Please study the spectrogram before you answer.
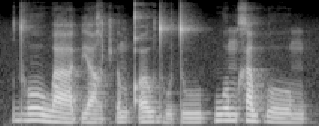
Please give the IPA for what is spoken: dʱ oː˦˨ w aː˨ pʲ aː˨ ʁ t͡ʃʼ ə˦˨ m qʼ uː˦ dʱ u˨ t u˦ | w o˦ m x a˦ w ɓ oː˨ m

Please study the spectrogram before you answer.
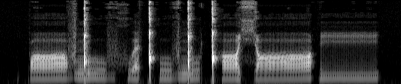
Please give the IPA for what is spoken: p ɑː v ŋ͡ǃ uː v xʷ æ ǃʰ u v ŋ͡ǃ u ǃʰ ɑ ç ɑː | iː

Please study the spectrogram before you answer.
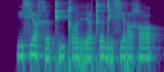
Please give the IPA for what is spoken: i sʲ ɑ x ə kʼ i kʼ ɔ rʲ ɑ kʼ ə d i sʲ ɑ ɾ ɑ χ ɒ

